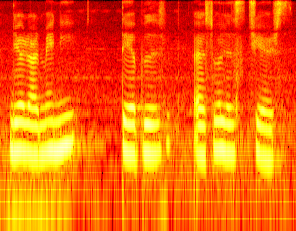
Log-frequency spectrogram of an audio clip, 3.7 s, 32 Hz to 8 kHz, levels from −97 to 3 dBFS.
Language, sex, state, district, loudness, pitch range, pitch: English, female, Arunachal Pradesh, Lower Dibang Valley, -13 LUFS, 200-220 Hz, 210 Hz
